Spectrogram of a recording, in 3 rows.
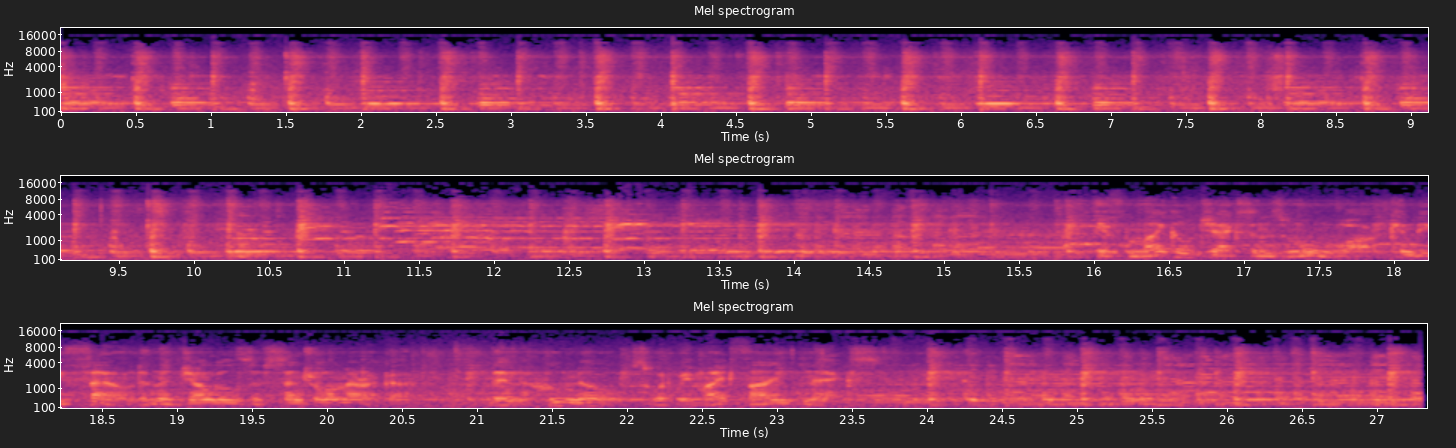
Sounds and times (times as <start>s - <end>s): Music: 0.0s - 27.3s
Speech: 16.0s - 23.8s.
